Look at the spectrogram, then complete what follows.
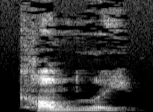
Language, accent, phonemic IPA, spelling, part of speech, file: English, UK, /ˈkɒnli/, Conley, proper noun, En-uk-Conley.oga
- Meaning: 1. A surname from Irish 2. A male given name from Irish, transferred from the surname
